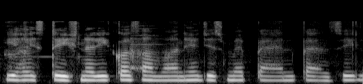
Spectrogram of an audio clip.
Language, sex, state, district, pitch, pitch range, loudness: Hindi, female, Madhya Pradesh, Dhar, 195 Hz, 190-200 Hz, -17 LUFS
